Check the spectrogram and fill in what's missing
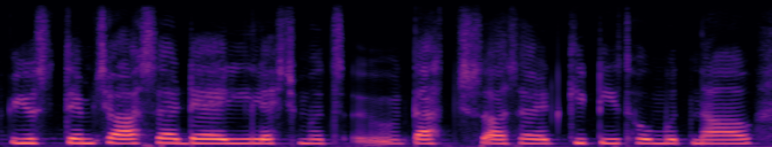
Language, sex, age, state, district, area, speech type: Kashmiri, female, 18-30, Jammu and Kashmir, Baramulla, rural, spontaneous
